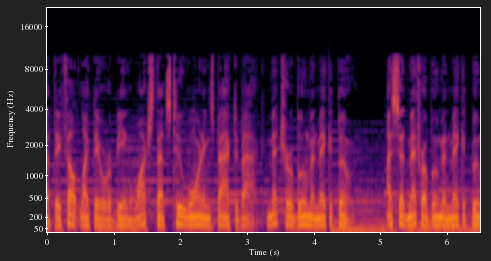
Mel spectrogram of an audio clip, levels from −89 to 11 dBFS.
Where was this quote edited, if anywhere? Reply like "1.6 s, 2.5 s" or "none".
3.2 s

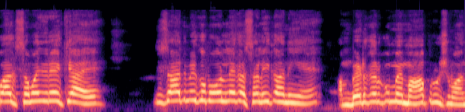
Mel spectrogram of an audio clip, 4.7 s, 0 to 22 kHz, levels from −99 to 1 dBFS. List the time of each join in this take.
3.2 s

